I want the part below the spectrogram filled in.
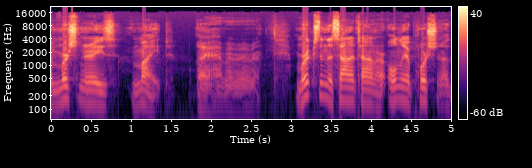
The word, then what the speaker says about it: Asana: Mercs in Azintown are only a portion of, or maybe it's Asana Town. I think it's Asana Town. Asana Town. – How do you spell it? – A-S-A-N-A Town.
